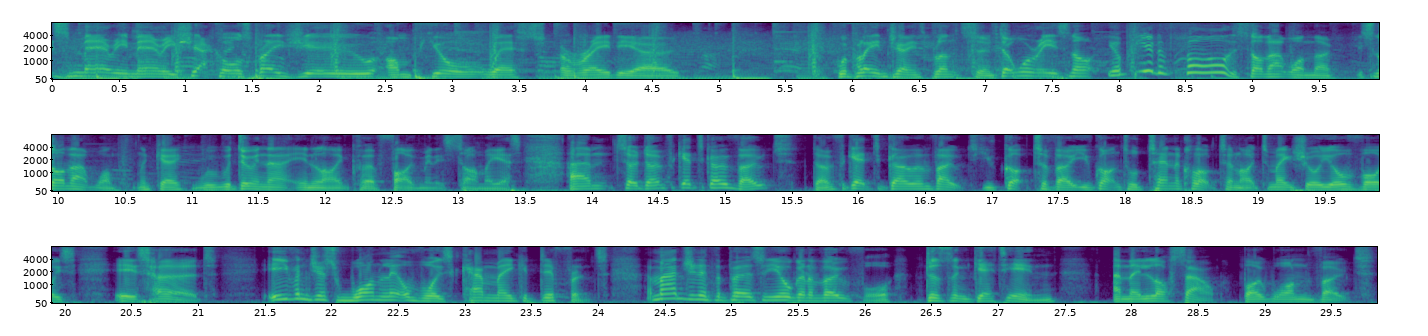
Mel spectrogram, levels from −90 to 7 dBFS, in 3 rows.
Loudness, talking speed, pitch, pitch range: -22 LUFS, 200 wpm, 130 Hz, 110-160 Hz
